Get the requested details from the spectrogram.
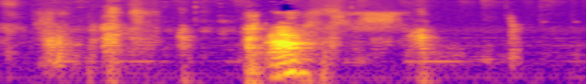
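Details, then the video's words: English springer spaniel, described as talking, giving a string of short whiny vocal yelps and moans rising and falling, with a louder drawn-out howl-like sound in the middle; a woman's voice heard softly at the start. "my english springer spaniel talking"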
